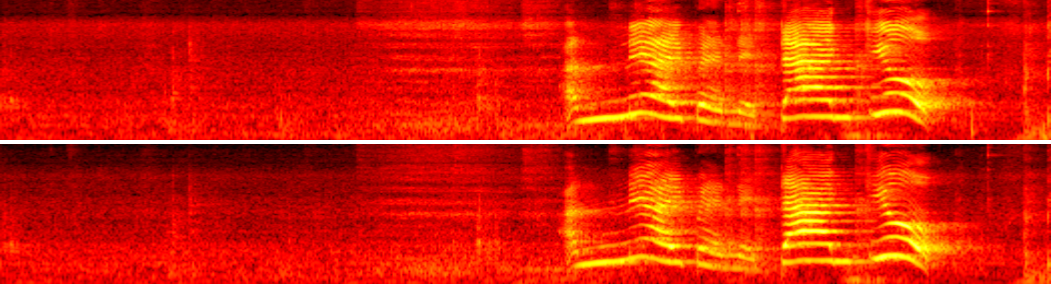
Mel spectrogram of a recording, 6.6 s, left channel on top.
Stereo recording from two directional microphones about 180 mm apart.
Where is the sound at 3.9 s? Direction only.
15° right (ahead or behind).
